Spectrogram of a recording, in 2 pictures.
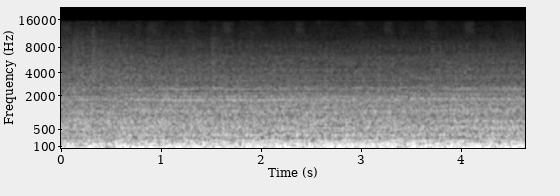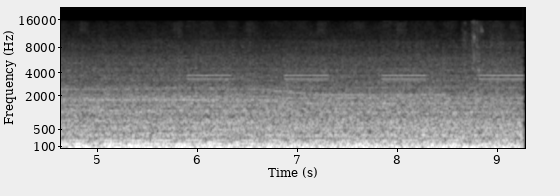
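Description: A diesel tractor engine drones while pulling a round baler.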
